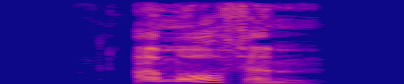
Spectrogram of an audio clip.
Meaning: strong dative masculine/neuter singular of amorph
- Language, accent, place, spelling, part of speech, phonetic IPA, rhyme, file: German, Germany, Berlin, amorphem, adjective, [aˈmɔʁfm̩], -ɔʁfm̩, De-amorphem.ogg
